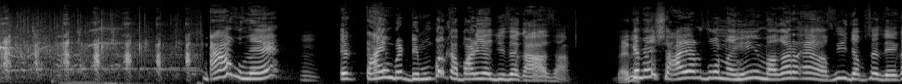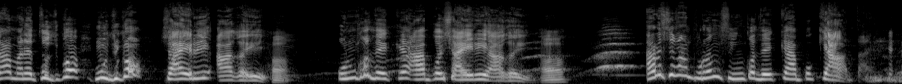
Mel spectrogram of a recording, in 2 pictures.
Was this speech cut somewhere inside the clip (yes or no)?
yes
